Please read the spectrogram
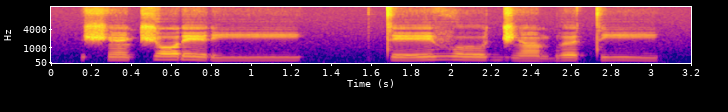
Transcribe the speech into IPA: ʃɛ̃˧t͡ʃɔ˦ɾe˨ ɾiː˧ | teː˨˦voː˧ d͡ʒã˨bə˦˨ ti˦˨

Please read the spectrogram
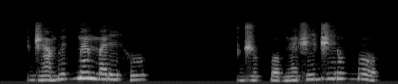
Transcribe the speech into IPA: d͡ʒã˨be˧ɡ͡bɛ̃˦mɛ˧ ɾi˧hu˧ | d͡ʒu˨k͡po˨ ɡɛ̃˨ʃi˨˦d͡ʒi˦ ɾu˦ɡ͡bo˦˨

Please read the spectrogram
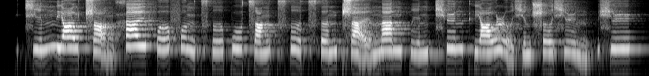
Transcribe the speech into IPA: t͡ɕi˧˥nn̪jɑ˥ʊ̯ʈ͡ʂɑ̰˨˩ŋ xa˥ɪ̯fɤ˧˥ fɤ˥˩ŋt͡sʰɹ̩˧˥pu˥t͡sɑ˧˥ŋ t͡sʰɹ̩˥˩t͡sʰə˧˥nʈ͡ʂa̰˨˩ɪ̯ n̪a˥n pi˧˥n t͡ɕʰy˥npʰjɑ˧˥ʊ̯ ɻɤ̰˨˩ɕy˦n ʂɤ˥ɕy˥˩n | ɕy˥

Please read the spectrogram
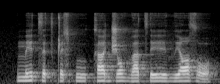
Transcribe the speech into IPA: met͡sɛt͡sʈɛɬpuː ka d͡ʒɔ vat͡s ɾɪː vɪːzˤu

